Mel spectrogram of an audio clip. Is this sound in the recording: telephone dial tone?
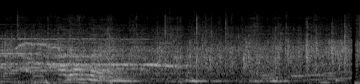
no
